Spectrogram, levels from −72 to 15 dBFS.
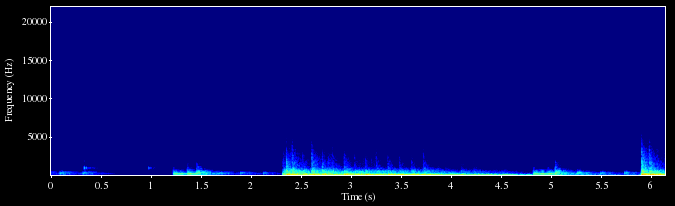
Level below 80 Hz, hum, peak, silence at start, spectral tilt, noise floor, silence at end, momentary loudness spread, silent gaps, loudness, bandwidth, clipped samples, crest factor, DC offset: -26 dBFS; none; -6 dBFS; 1.25 s; -11 dB/octave; -70 dBFS; 0 s; 17 LU; none; -26 LUFS; 3.4 kHz; under 0.1%; 20 dB; under 0.1%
